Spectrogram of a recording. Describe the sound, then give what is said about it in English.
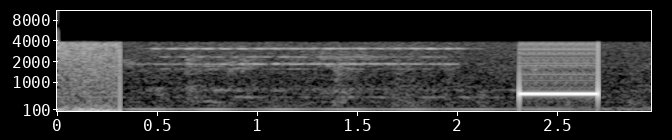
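A short burst of tone opens, then a low steady hum, and a single clear, steady voicemail beep sounds for about half a second near the end, with no speech. “Leave a message and your number after the beep, and I will return the call promptly.”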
